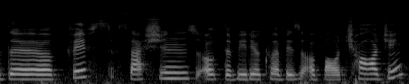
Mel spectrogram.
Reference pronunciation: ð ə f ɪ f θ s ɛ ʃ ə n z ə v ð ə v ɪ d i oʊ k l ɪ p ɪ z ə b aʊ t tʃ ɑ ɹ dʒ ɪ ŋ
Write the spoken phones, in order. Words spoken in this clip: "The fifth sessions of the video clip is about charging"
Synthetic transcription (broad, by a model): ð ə f ɪ f θ s ɛ ʃ ə n z ə v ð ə v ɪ d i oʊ k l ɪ b ɪ z ə b aʊ t tʃ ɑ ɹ dʒ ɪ ŋ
